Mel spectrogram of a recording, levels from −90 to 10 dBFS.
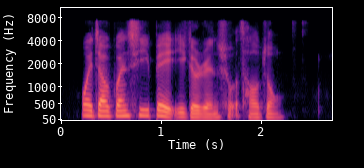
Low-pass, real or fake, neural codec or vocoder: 7.2 kHz; fake; codec, 16 kHz, 2 kbps, X-Codec, HuBERT features, trained on LibriSpeech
